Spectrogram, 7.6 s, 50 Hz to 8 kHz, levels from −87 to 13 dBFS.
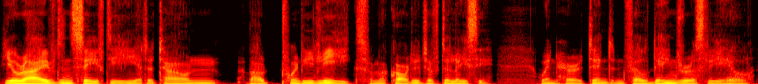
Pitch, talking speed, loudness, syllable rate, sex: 100 Hz, 175 wpm, -20 LUFS, 5.5 syllables/s, male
